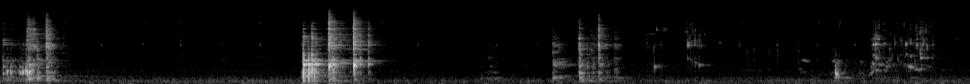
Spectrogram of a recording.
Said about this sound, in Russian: Налей ему еще. Я только капельку, я больше не буду.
